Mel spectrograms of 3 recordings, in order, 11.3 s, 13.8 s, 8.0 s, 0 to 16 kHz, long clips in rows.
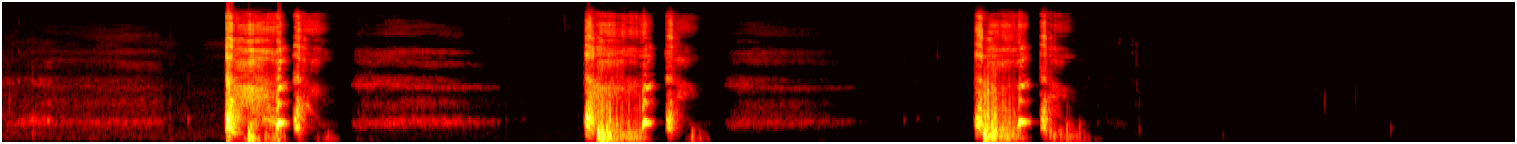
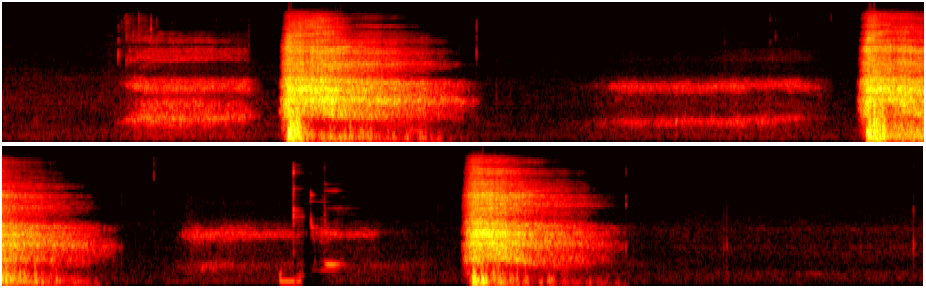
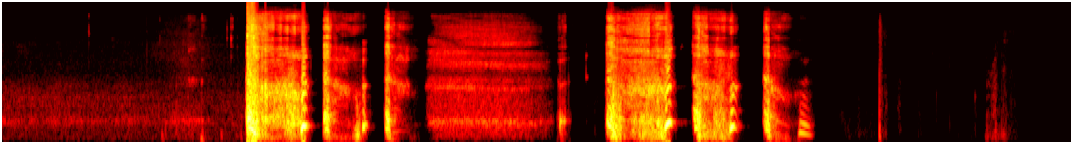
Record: {
  "three_cough_length": "11.3 s",
  "three_cough_amplitude": 32768,
  "three_cough_signal_mean_std_ratio": 0.22,
  "exhalation_length": "13.8 s",
  "exhalation_amplitude": 32457,
  "exhalation_signal_mean_std_ratio": 0.31,
  "cough_length": "8.0 s",
  "cough_amplitude": 32768,
  "cough_signal_mean_std_ratio": 0.28,
  "survey_phase": "alpha (2021-03-01 to 2021-08-12)",
  "age": "18-44",
  "gender": "Female",
  "wearing_mask": "No",
  "symptom_cough_any": true,
  "symptom_new_continuous_cough": true,
  "symptom_shortness_of_breath": true,
  "symptom_fatigue": true,
  "symptom_headache": true,
  "symptom_change_to_sense_of_smell_or_taste": true,
  "symptom_loss_of_taste": true,
  "symptom_onset": "8 days",
  "smoker_status": "Never smoked",
  "respiratory_condition_asthma": false,
  "respiratory_condition_other": false,
  "recruitment_source": "Test and Trace",
  "submission_delay": "1 day",
  "covid_test_result": "Positive",
  "covid_test_method": "RT-qPCR",
  "covid_ct_value": 16.0,
  "covid_ct_gene": "ORF1ab gene",
  "covid_ct_mean": 16.4,
  "covid_viral_load": "4300000 copies/ml",
  "covid_viral_load_category": "High viral load (>1M copies/ml)"
}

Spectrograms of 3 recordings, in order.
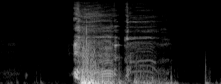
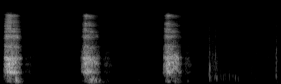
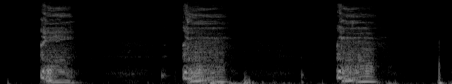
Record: {
  "cough_length": "2.2 s",
  "cough_amplitude": 30377,
  "cough_signal_mean_std_ratio": 0.36,
  "exhalation_length": "2.8 s",
  "exhalation_amplitude": 17167,
  "exhalation_signal_mean_std_ratio": 0.32,
  "three_cough_length": "4.5 s",
  "three_cough_amplitude": 3715,
  "three_cough_signal_mean_std_ratio": 0.51,
  "survey_phase": "alpha (2021-03-01 to 2021-08-12)",
  "age": "45-64",
  "gender": "Male",
  "wearing_mask": "No",
  "symptom_fatigue": true,
  "symptom_headache": true,
  "symptom_change_to_sense_of_smell_or_taste": true,
  "smoker_status": "Never smoked",
  "respiratory_condition_asthma": false,
  "respiratory_condition_other": false,
  "recruitment_source": "Test and Trace",
  "submission_delay": "2 days",
  "covid_test_result": "Positive",
  "covid_test_method": "RT-qPCR"
}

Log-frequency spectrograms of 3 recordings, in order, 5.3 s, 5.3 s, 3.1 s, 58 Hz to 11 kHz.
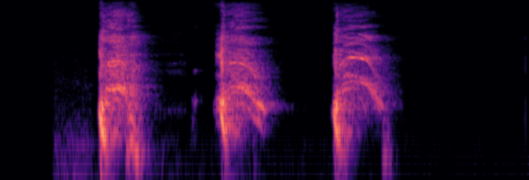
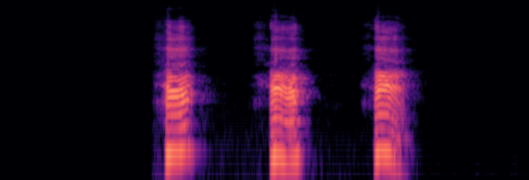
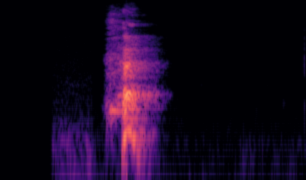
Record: {
  "three_cough_length": "5.3 s",
  "three_cough_amplitude": 26028,
  "three_cough_signal_mean_std_ratio": 0.38,
  "exhalation_length": "5.3 s",
  "exhalation_amplitude": 26028,
  "exhalation_signal_mean_std_ratio": 0.32,
  "cough_length": "3.1 s",
  "cough_amplitude": 26027,
  "cough_signal_mean_std_ratio": 0.24,
  "survey_phase": "beta (2021-08-13 to 2022-03-07)",
  "age": "45-64",
  "gender": "Male",
  "wearing_mask": "No",
  "symptom_headache": true,
  "symptom_onset": "6 days",
  "smoker_status": "Ex-smoker",
  "respiratory_condition_asthma": false,
  "respiratory_condition_other": false,
  "recruitment_source": "REACT",
  "submission_delay": "4 days",
  "covid_test_result": "Negative",
  "covid_test_method": "RT-qPCR",
  "influenza_a_test_result": "Negative",
  "influenza_b_test_result": "Negative"
}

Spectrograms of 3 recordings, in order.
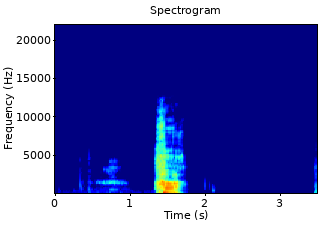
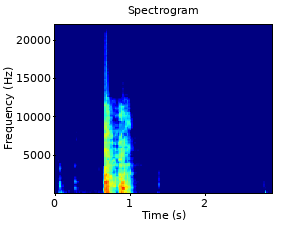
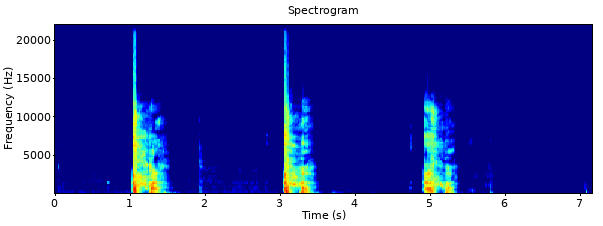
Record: {
  "exhalation_length": "3.5 s",
  "exhalation_amplitude": 29596,
  "exhalation_signal_mean_std_ratio": 0.22,
  "cough_length": "2.9 s",
  "cough_amplitude": 32768,
  "cough_signal_mean_std_ratio": 0.21,
  "three_cough_length": "7.2 s",
  "three_cough_amplitude": 32768,
  "three_cough_signal_mean_std_ratio": 0.24,
  "survey_phase": "beta (2021-08-13 to 2022-03-07)",
  "age": "65+",
  "gender": "Male",
  "wearing_mask": "No",
  "symptom_runny_or_blocked_nose": true,
  "symptom_other": true,
  "smoker_status": "Ex-smoker",
  "respiratory_condition_asthma": false,
  "respiratory_condition_other": false,
  "recruitment_source": "REACT",
  "submission_delay": "2 days",
  "covid_test_result": "Positive",
  "covid_test_method": "RT-qPCR",
  "covid_ct_value": 17.0,
  "covid_ct_gene": "E gene",
  "influenza_a_test_result": "Negative",
  "influenza_b_test_result": "Negative"
}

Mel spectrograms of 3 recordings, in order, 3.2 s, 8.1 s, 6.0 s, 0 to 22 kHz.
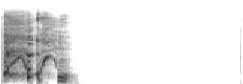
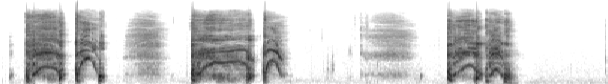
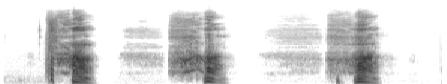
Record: {
  "cough_length": "3.2 s",
  "cough_amplitude": 31290,
  "cough_signal_mean_std_ratio": 0.34,
  "three_cough_length": "8.1 s",
  "three_cough_amplitude": 32768,
  "three_cough_signal_mean_std_ratio": 0.47,
  "exhalation_length": "6.0 s",
  "exhalation_amplitude": 31431,
  "exhalation_signal_mean_std_ratio": 0.34,
  "survey_phase": "beta (2021-08-13 to 2022-03-07)",
  "age": "45-64",
  "gender": "Male",
  "wearing_mask": "No",
  "symptom_cough_any": true,
  "symptom_runny_or_blocked_nose": true,
  "symptom_fatigue": true,
  "symptom_fever_high_temperature": true,
  "smoker_status": "Ex-smoker",
  "respiratory_condition_asthma": false,
  "respiratory_condition_other": false,
  "recruitment_source": "Test and Trace",
  "submission_delay": "-1 day",
  "covid_test_result": "Positive",
  "covid_test_method": "LFT"
}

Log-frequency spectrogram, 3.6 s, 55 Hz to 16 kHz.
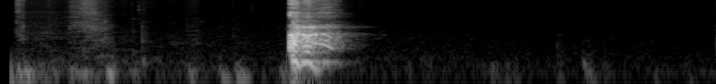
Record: {
  "cough_length": "3.6 s",
  "cough_amplitude": 32768,
  "cough_signal_mean_std_ratio": 0.19,
  "survey_phase": "alpha (2021-03-01 to 2021-08-12)",
  "age": "18-44",
  "gender": "Male",
  "wearing_mask": "No",
  "symptom_fatigue": true,
  "symptom_fever_high_temperature": true,
  "symptom_onset": "3 days",
  "smoker_status": "Never smoked",
  "respiratory_condition_asthma": false,
  "respiratory_condition_other": false,
  "recruitment_source": "Test and Trace",
  "submission_delay": "2 days",
  "covid_ct_value": 26.9,
  "covid_ct_gene": "ORF1ab gene"
}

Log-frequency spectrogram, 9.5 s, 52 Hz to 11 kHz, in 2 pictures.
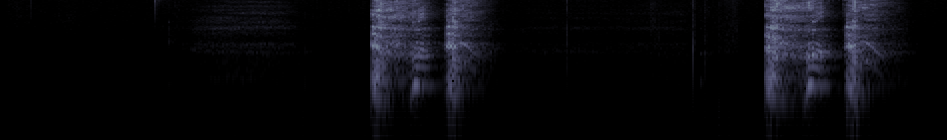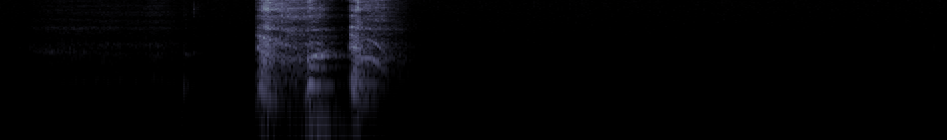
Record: {
  "three_cough_length": "9.5 s",
  "three_cough_amplitude": 7260,
  "three_cough_signal_mean_std_ratio": 0.27,
  "survey_phase": "beta (2021-08-13 to 2022-03-07)",
  "age": "18-44",
  "gender": "Female",
  "wearing_mask": "No",
  "symptom_none": true,
  "smoker_status": "Never smoked",
  "respiratory_condition_asthma": false,
  "respiratory_condition_other": false,
  "recruitment_source": "REACT",
  "submission_delay": "3 days",
  "covid_test_result": "Negative",
  "covid_test_method": "RT-qPCR",
  "influenza_a_test_result": "Negative",
  "influenza_b_test_result": "Negative"
}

